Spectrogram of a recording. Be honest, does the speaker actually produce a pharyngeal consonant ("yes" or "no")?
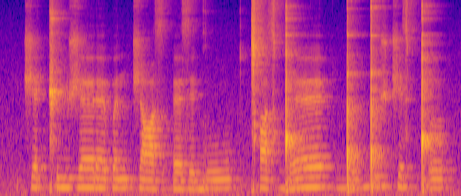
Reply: no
